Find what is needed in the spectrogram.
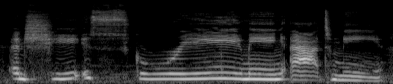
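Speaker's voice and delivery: SCREAMING stretched out very slowly; emphatic drawn-out stress. Real, not acted. Stylist telling of an angry client, slow incredulous emphasis. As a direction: draw out "screaming at me" word by word.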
